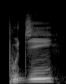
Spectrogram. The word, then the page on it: pujiñ: apatani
